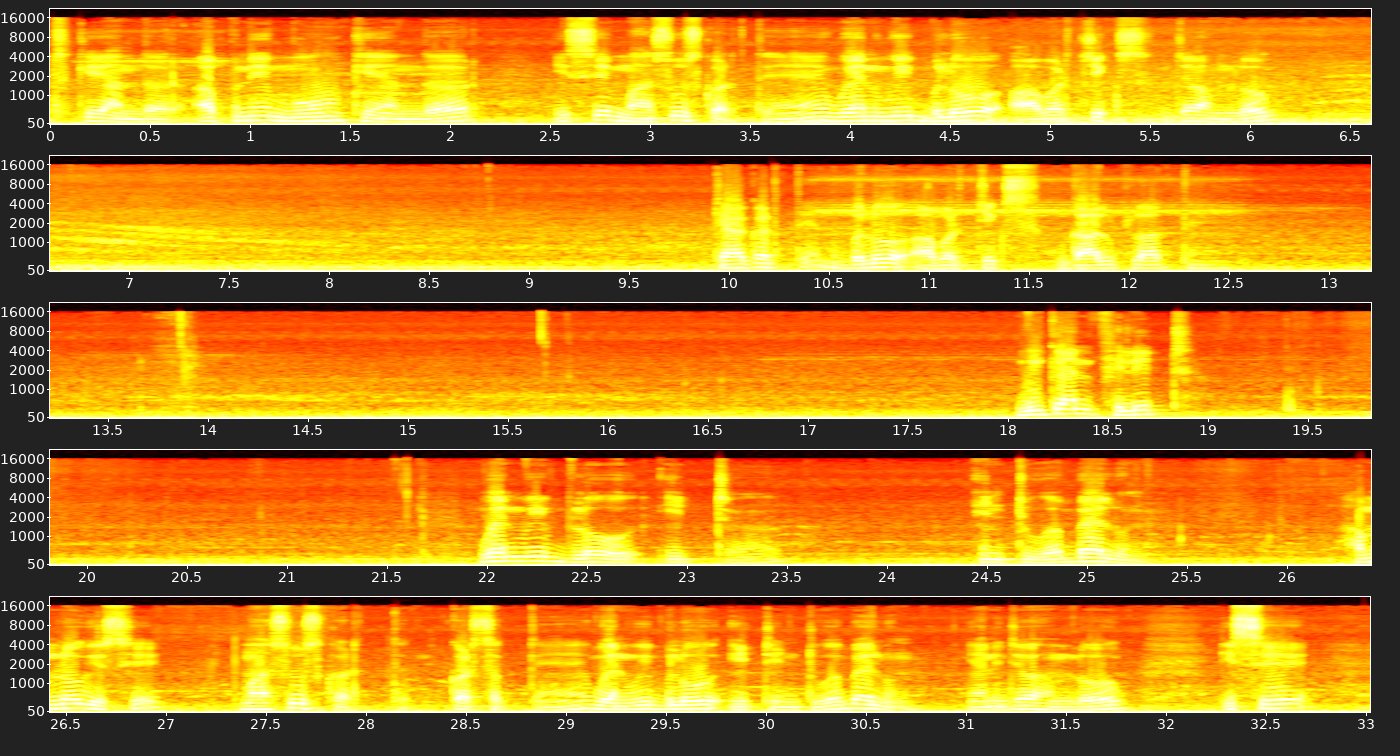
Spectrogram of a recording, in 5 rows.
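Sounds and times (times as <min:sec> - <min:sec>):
vehicle engine hum: 0:00.0 - 0:33.0.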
